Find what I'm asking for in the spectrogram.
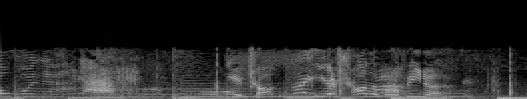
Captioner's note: grumbles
